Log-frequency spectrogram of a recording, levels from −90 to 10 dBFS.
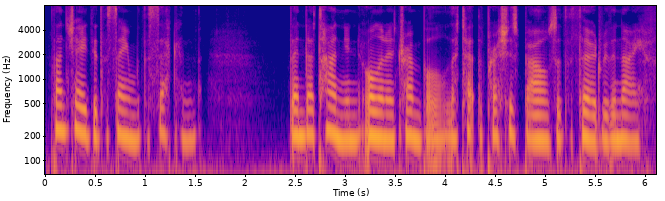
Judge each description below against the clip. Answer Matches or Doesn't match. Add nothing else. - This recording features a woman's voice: Matches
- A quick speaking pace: Matches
